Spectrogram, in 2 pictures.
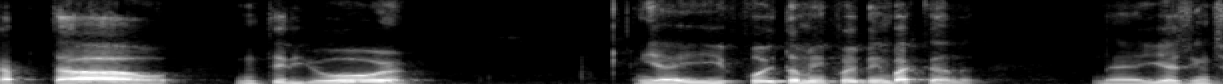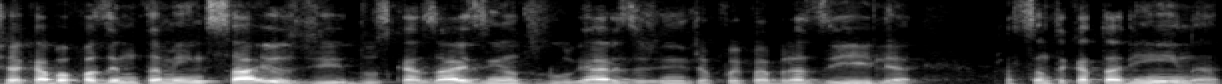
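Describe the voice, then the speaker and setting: Here a man speaks at medium pitch and a moderate pace. His intonation is monotone and flat. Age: 30s. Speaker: wedding photographer. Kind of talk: interview.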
